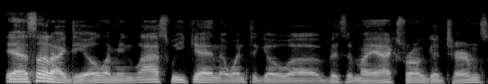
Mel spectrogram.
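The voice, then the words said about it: Raspy voice with a cold. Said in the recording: “I'm a little bit under the weather. You probably hear my voice there. I'm fighting a cold. ... A little raspy, eh?”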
